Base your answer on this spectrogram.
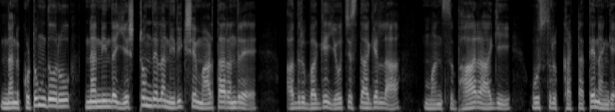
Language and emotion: Kannada, sad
